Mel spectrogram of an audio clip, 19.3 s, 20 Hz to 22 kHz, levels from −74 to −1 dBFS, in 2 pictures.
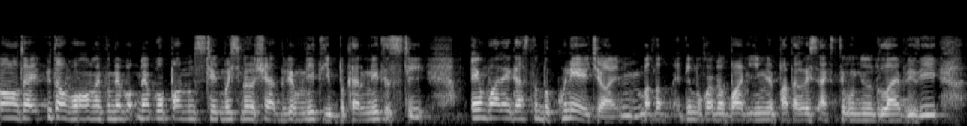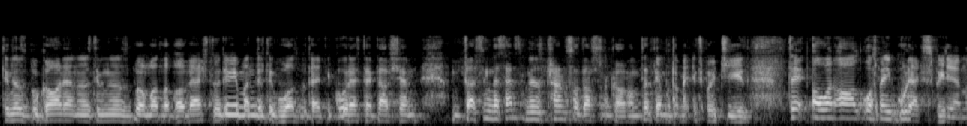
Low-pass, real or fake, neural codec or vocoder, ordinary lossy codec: none; fake; codec, 16 kHz, 16 kbps, FunCodec, trained on Chinese and English, 50 frames a second; none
